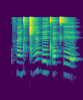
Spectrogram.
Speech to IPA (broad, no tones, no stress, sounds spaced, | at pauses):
f æ̃ d ʌ ɡ͡ǁ æ̃ | ɛ tʼ æ kʰ ɛ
